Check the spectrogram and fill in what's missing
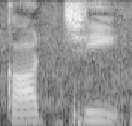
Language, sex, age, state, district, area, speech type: Tamil, female, 18-30, Tamil Nadu, Dharmapuri, rural, read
